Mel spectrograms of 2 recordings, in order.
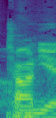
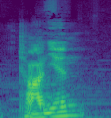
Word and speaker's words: Tanyan: Tanya and Kari, yeah. – Which is not how you actually pronounce those words. The word Tanyan is Arabic for dragon.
